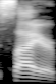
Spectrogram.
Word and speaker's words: Sire: Is it Sears or is it Sire? But it's 50 Cent. They just came to agreement with 50 Cent on his spirits. So it's S-I-R-E. Is that Sire or is that Sear?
